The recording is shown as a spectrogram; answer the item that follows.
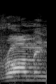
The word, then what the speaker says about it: ramen: way of cooking instant ramen noodles it's not ramen noodles it's ramen noodles that's how you say it correctly so I'm going to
